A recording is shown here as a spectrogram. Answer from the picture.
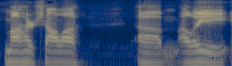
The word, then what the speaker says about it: Mahershala Ali: Well, Cottonmouth, Ali, Mahershala Ali. – Said it right.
